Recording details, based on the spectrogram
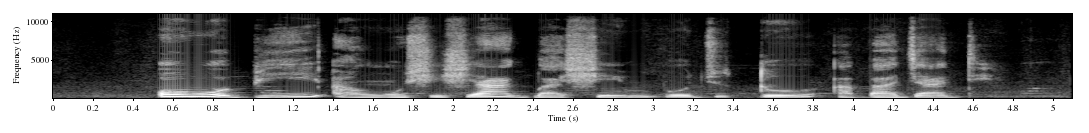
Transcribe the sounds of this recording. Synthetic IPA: o˦wo˦˨bi˨˦a˦˨w̃ɔ̃˧o˨ʃi˨ʃɛ˨˦a˦˨ɡ͡ba˨ʃe˧n̩˦bo˧d͡ʒu˦to˦a˦˨ba˨˦d͡ʒa˦˨de˨

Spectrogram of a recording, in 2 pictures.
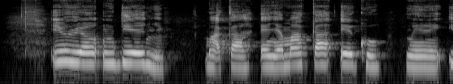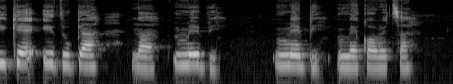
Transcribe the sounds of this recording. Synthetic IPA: i˦ɾjɔ˦n̩˦dɪ˦e˦ɲi˨ | ma˨ka˨e˨ɲe˨ma˦ka˦e˦ɡo˨ | ŋʷe˨ɾe˨i˦ke˦i˦du˨ɡa˦na˨˦˨ | me˦bi˨m̩˦me˦kɔ˦ɾɪ˦ta˦

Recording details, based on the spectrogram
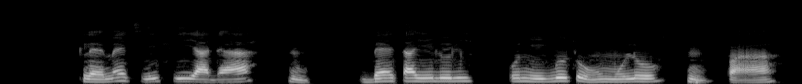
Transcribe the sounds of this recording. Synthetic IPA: klɛ˨mɛ̃˦˨ti˨˦fi˧˦ja˨dã˨˦˨ | bɛ˦ta˦je˦lo˦ɾi˦ | o˦nĩ˧i˧ɡ͡bo˦to˦˨wũ˨˦mũ˧˦lõ˦˨ | pa̰˨˦

